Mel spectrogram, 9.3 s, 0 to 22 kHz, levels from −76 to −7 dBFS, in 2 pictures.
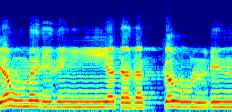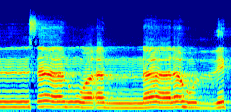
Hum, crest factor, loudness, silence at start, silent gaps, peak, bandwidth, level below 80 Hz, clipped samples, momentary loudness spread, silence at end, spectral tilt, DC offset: none; 14 dB; -17 LUFS; 0 s; none; -2 dBFS; 13 kHz; -56 dBFS; under 0.1%; 9 LU; 0 s; -4.5 dB/octave; under 0.1%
